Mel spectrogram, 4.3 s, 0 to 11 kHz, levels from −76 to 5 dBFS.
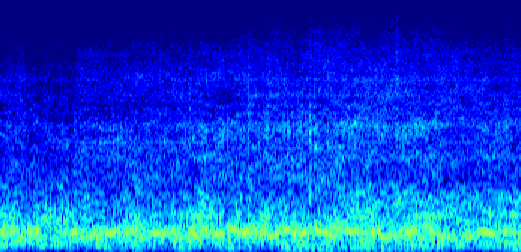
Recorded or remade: remade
